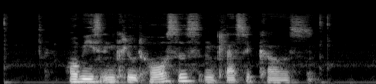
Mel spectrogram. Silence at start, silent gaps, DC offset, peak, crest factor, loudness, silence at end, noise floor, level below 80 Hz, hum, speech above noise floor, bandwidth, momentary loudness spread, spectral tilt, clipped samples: 0.05 s; none; under 0.1%; -2 dBFS; 16 dB; -17 LUFS; 0.65 s; -51 dBFS; -46 dBFS; none; 34 dB; 11.5 kHz; 10 LU; -6.5 dB/octave; under 0.1%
